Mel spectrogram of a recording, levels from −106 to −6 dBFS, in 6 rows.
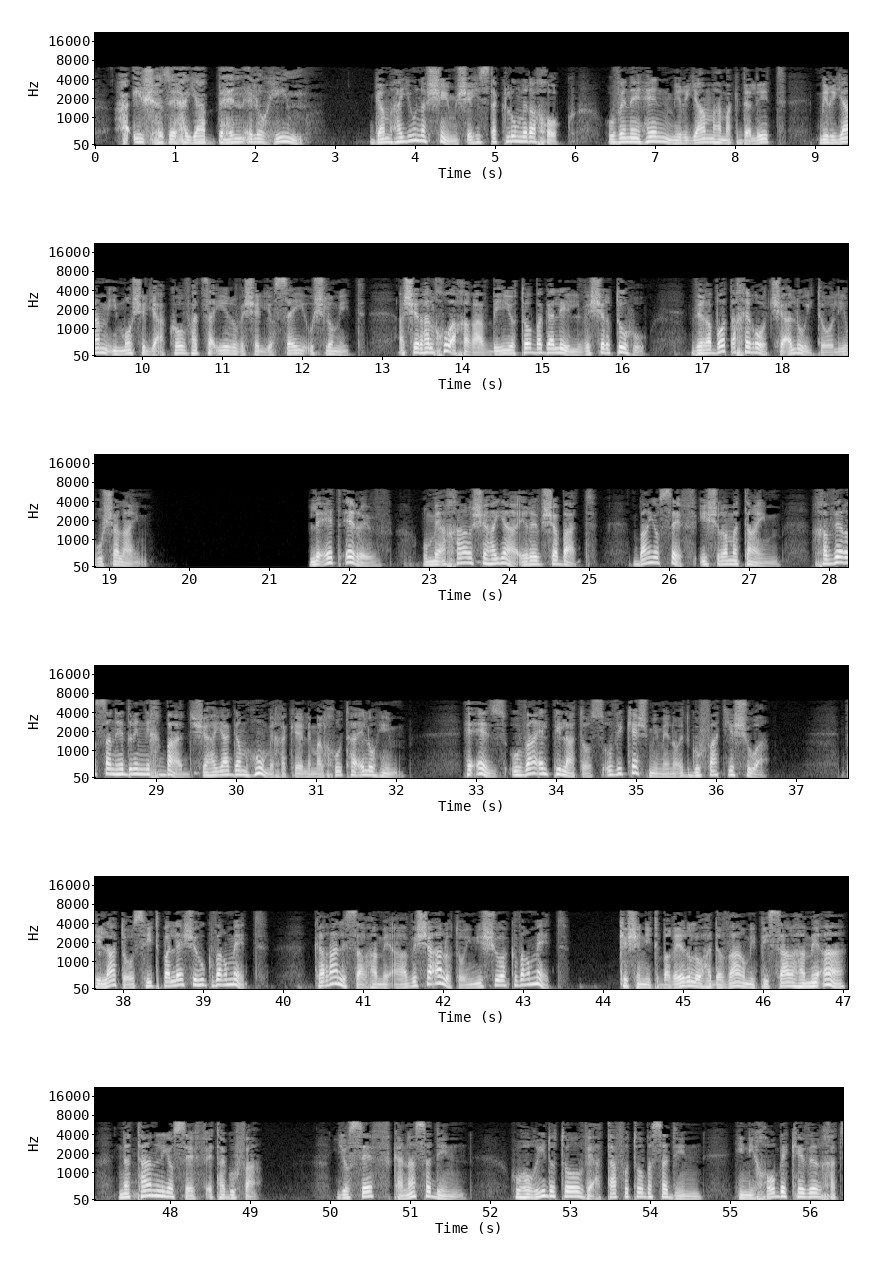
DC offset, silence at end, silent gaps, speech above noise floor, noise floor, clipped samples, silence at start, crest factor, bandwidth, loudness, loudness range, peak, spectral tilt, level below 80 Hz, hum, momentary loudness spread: under 0.1%; 0 s; none; over 71 dB; under -90 dBFS; under 0.1%; 0.25 s; 16 dB; 6.6 kHz; -19 LUFS; 4 LU; -2 dBFS; -6.5 dB/octave; -46 dBFS; none; 8 LU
